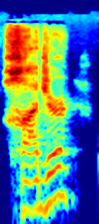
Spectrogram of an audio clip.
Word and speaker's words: Roger: There are a lot of Gracies, and they all start with the name or the letter R almost, and none of them are pronounced like Roger. It's Hodger or Hoyce.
